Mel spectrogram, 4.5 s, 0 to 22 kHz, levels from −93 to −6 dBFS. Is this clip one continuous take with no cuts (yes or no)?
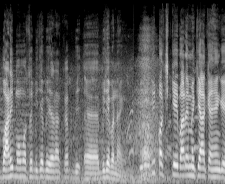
no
